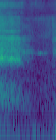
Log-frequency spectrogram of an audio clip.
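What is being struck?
Nothing is struck.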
